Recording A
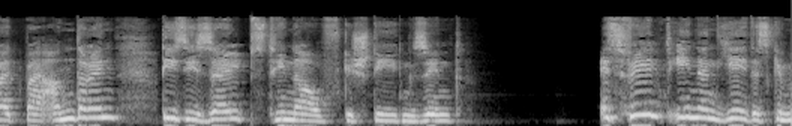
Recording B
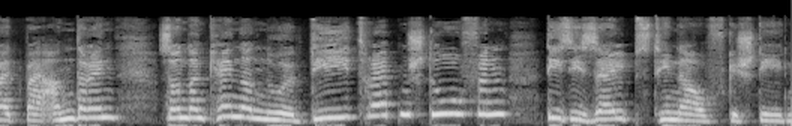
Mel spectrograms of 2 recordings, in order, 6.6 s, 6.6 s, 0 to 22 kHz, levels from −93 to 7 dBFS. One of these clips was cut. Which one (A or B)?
A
